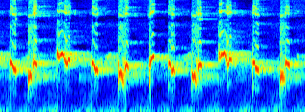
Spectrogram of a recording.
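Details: Yellow-vented bulbul in energetic continuous singing, a rapid run of bubbly whistled notes dipping and rising, repeated about three times a second with no pause.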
